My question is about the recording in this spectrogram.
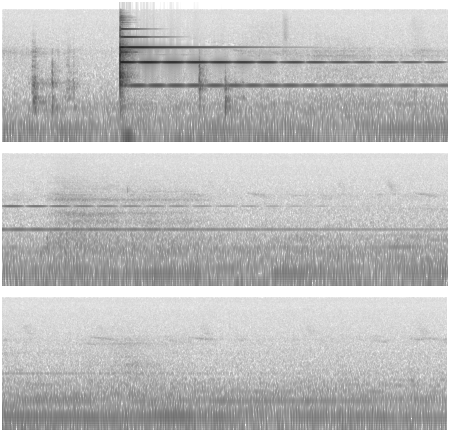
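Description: Brass singing bowl struck once, ringing with a wavering, pulsing tone that fades away over about ten seconds, sounded to open a guided meditation.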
